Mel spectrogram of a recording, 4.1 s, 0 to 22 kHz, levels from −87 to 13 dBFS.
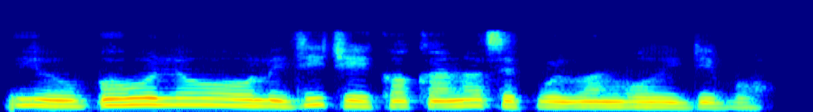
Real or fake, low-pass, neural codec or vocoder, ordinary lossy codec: fake; none; codec, 16 kHz, 0.5 kbps, X-Codec, WavLM features, trained on Multilingual LibriSpeech; none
